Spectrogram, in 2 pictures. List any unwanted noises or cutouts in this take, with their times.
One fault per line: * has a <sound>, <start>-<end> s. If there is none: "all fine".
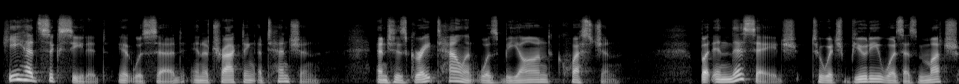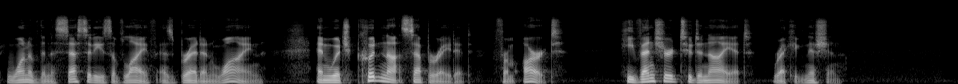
all fine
